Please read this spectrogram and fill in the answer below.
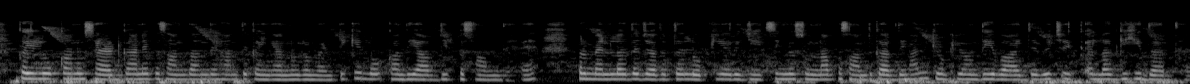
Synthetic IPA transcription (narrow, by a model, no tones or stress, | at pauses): kəiːloːkãːnũːsɛːɖɡaːneːpəsənd̪ãːnd̪eːɦənt̪eːkəiːãːnũːɾoːmɛ̃ːɳʈɪkeloːkãːd̪iːaːp̚d̪iːpəsənd̪ɦɛːpəɾmɛ̃ːnũːləɡd̪aːzjaːd̪aːt̪əɾloːkiːəɾeːd͡ʒiːt̪sɪ̃ŋɡnũːsʊnːaːpəsənd̪kəɾd̪eːɦənkjõːkɪʊnd̪iːəʋaːd̪eːʋɪt͡ʃɪkələɡɦiːd̪əɾd̪ɦɛː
